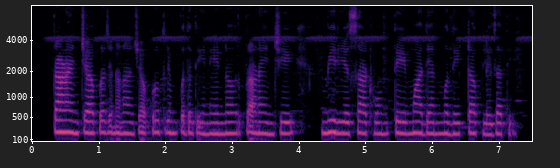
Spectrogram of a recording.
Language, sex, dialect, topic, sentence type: Marathi, female, Standard Marathi, agriculture, statement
